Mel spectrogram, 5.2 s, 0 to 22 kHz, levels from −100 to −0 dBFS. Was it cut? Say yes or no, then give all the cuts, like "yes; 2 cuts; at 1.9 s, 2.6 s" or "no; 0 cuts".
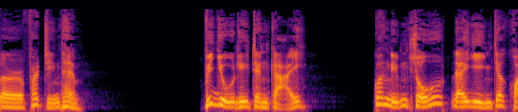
yes; 3 cuts; at 2.3 s, 3.7 s, 4.1 s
